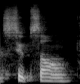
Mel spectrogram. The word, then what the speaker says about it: soupçon: Oh, I recently heard soupçon for the first time. And let me tell you how grateful I was to have never encountered that in a conversation in which I had to say it first. Hard C.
